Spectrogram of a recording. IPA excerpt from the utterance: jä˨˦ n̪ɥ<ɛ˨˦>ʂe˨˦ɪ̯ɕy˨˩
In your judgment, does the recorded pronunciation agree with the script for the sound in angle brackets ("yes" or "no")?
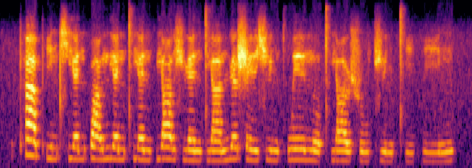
no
